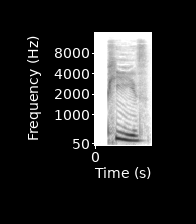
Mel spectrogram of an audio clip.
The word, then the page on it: peeve: American English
